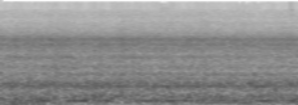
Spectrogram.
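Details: Whirlpool dryer after replacing a broken blower wheel and clearing a lint-clogged vent, heard at the outside vent: steady, even rush of air with a low hum underneath, the flap opening normally.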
